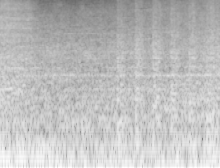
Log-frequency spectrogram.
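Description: A loud, sudden rumbling roar of cinematic sound effects with a heavy low rumble, breaking into a quick run of pulsing hits in its second half.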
